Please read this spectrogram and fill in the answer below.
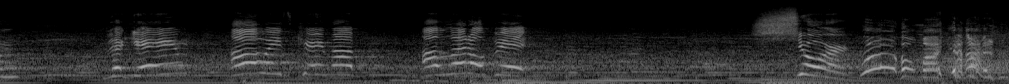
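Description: A woman speaking in short phrases into a microphone over a background music bed of steady low sustained notes.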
